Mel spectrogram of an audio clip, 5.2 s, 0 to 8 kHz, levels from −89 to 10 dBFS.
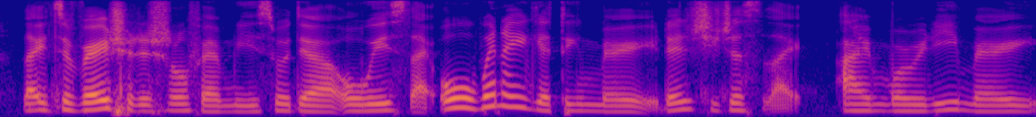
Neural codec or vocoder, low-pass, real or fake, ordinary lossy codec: none; none; real; none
